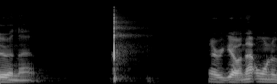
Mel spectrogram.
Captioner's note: golf ball thumps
